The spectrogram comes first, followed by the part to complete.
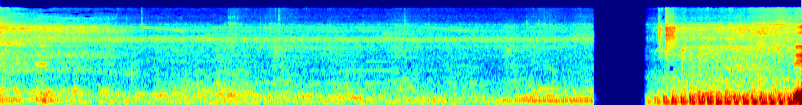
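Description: Faint distant voices over steady outdoor background noise. The sound drops out completely for a moment about three seconds in, then a louder, steady background noise comes back in.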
